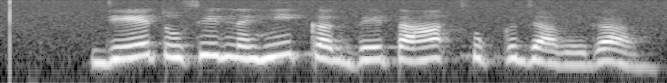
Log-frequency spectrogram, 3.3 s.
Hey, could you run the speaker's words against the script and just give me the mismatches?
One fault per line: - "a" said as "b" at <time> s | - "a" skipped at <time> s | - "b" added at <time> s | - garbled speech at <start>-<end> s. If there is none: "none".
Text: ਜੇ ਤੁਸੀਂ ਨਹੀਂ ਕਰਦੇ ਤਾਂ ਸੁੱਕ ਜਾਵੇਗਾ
none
